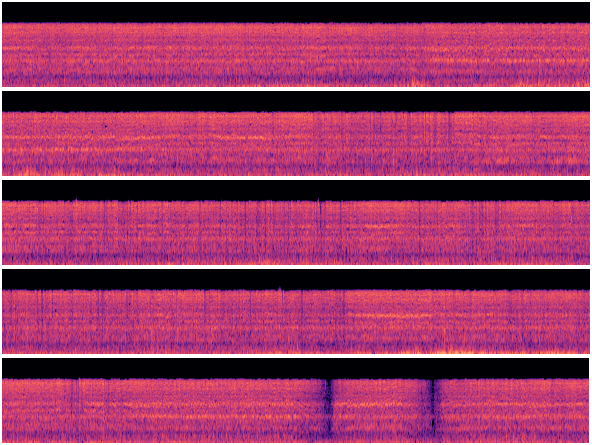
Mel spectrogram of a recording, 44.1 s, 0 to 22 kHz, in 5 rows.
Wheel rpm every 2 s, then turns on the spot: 230, 230, 230, 210, 200, 200, 220, 230, 230, 230, 230, 230, 230, 230, 230, 230, 220, 230, 220, 190, 110, 160.
none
